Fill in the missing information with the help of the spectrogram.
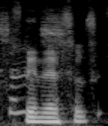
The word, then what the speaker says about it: senescence: Senescence? – Yeah, senescence. I had to look that up. It's like evanescence, so I got it straight away.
